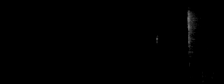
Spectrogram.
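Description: A woman quietly turns a paper page by hand: a small tick, then a brief, crisp papery swish that fades quickly against near silence.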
